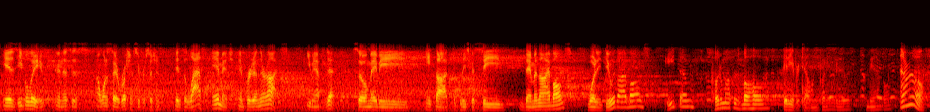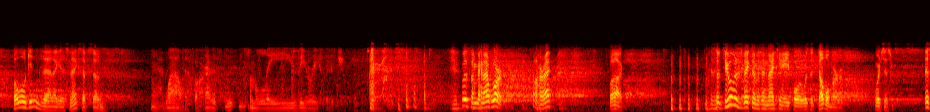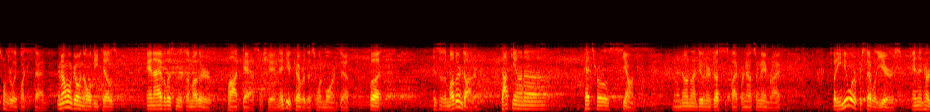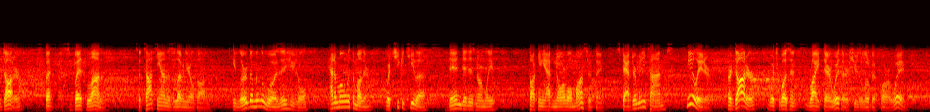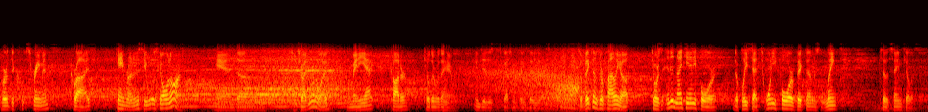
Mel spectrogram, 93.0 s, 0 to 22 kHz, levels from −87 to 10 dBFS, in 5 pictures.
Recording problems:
echo of what is said; noticeable; throughout; 240 ms later, 15 dB below the speech
phone-call audio
traffic noise; noticeable; throughout; 10 dB below the speech

